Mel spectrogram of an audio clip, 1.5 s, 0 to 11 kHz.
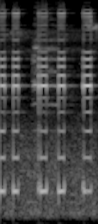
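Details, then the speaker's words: Garrett Vortex VX9 metal detector in standard multi-frequency over a bottle cap, reading about 60–65: five short mid-pitched beeps, uneven in length and spacing, slightly broken tone; bottle cap target signal. "And I see and hear just a little bit of brokenness to it. But that is something I would normally want to investigate."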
